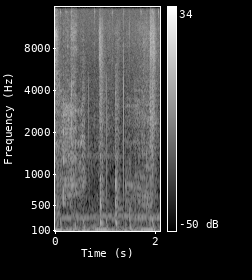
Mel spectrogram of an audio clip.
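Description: Background music: a single held note over a steady low bass, with a few faint clicks.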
